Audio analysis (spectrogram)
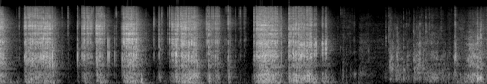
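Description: Fingers with long nails pull red and white nylon hook-and-loop (velcro) strips away from a black loop panel. Repeated bright, crackling rips in loud bursts, each tearing off quickly, then quieter, softer peeling toward the end.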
